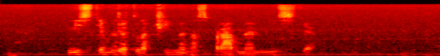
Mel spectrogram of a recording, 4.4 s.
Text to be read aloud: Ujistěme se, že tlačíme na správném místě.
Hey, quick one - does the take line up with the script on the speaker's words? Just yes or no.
no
